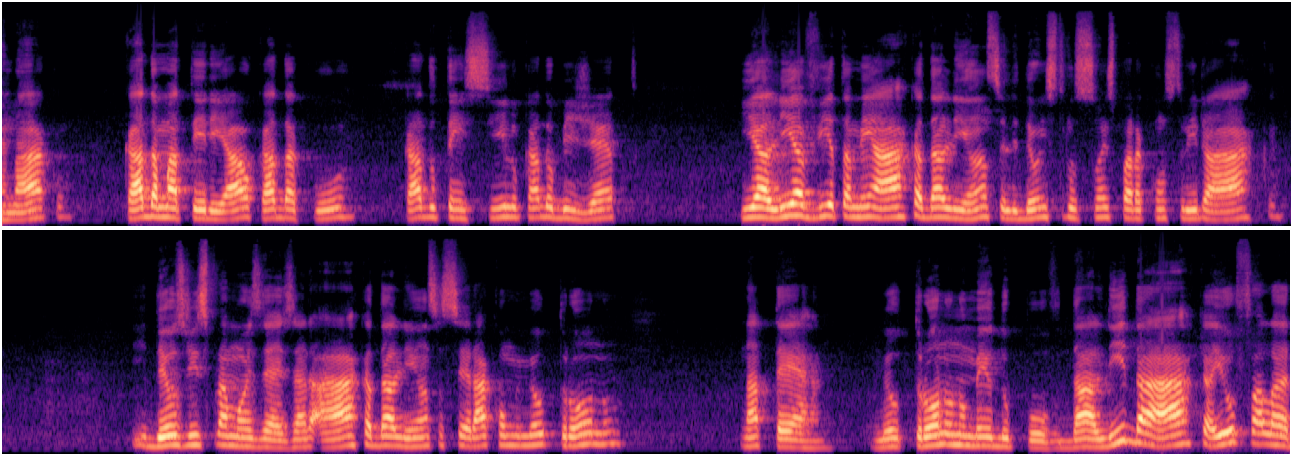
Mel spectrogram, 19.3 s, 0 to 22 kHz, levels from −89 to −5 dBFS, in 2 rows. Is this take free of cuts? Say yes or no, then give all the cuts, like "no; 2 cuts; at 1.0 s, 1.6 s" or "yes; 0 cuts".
yes; 0 cuts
